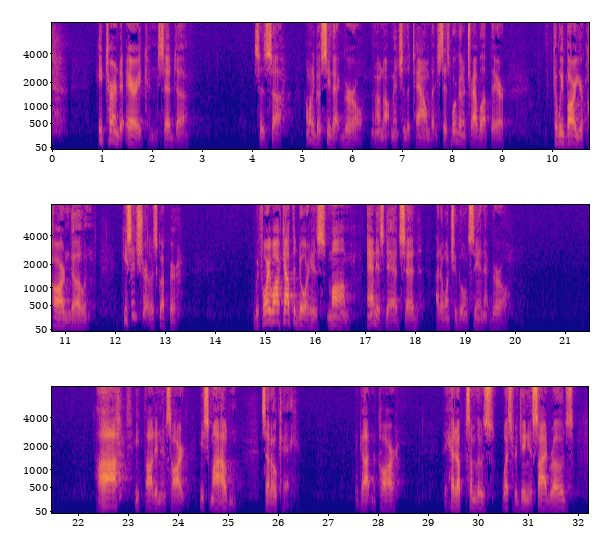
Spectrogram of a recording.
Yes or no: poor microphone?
no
